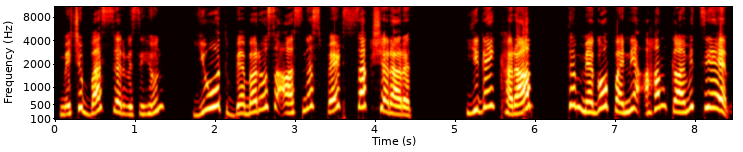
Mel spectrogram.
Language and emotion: Kashmiri, angry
